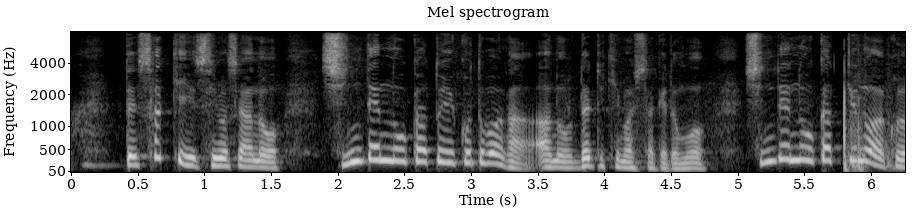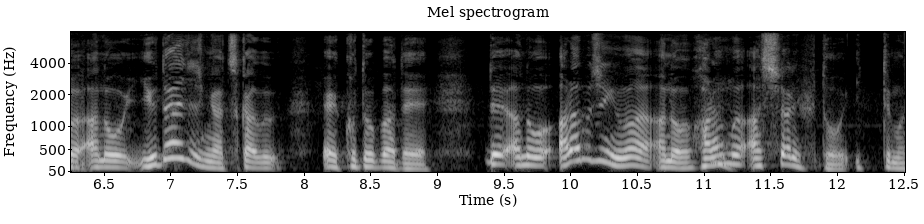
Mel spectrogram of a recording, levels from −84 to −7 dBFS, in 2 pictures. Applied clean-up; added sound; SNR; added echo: none; none; none; none.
